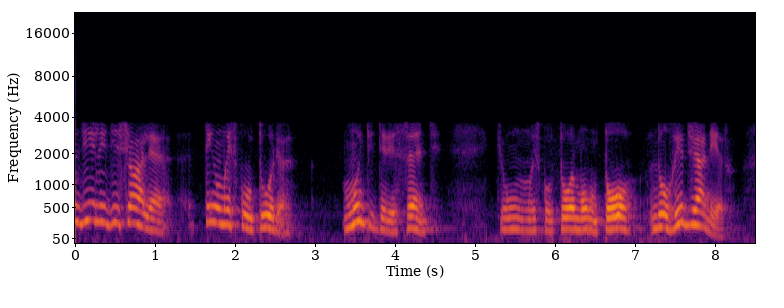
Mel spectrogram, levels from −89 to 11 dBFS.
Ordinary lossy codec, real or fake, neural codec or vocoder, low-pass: none; fake; vocoder, 22.05 kHz, 80 mel bands, WaveNeXt; 3.6 kHz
